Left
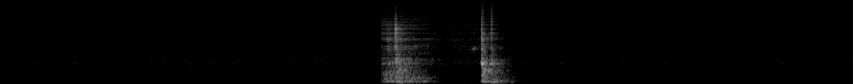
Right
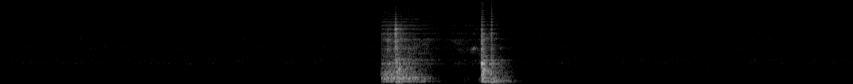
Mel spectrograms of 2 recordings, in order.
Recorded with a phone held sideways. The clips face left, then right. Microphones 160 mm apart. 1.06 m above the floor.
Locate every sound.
3.8 s a drawer: 65° right (ahead or behind), 0.6 m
